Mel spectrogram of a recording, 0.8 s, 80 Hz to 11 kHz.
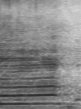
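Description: A historic race car at the Bagnols-Sabran hill climb in April 2025 roars close by with a strong steady engine drone, then fades sharply as it moves away.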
